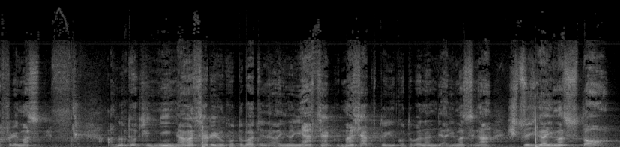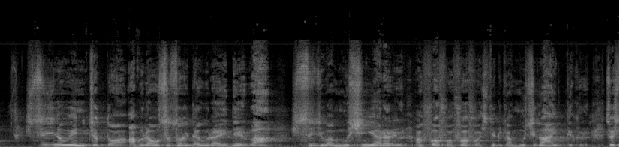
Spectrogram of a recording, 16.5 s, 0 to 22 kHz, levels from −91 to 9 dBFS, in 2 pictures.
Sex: male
